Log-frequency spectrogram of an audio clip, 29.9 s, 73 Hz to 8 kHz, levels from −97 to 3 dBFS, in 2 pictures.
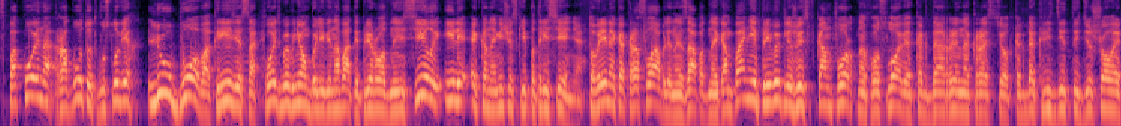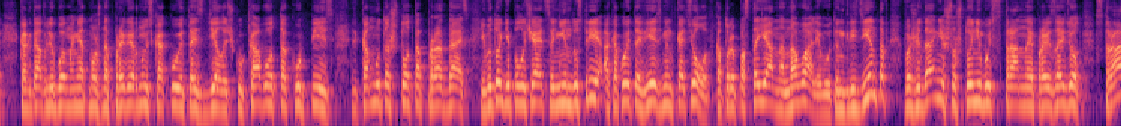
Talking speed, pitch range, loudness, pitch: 140 wpm, 140-170 Hz, -19 LUFS, 160 Hz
